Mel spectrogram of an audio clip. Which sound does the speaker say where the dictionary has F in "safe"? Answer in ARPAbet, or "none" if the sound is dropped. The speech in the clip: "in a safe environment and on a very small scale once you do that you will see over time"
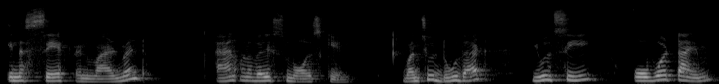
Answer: F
